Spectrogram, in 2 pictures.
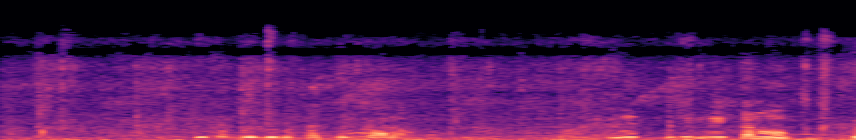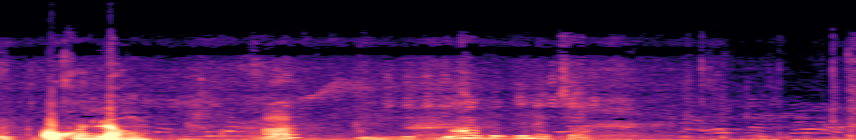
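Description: Young men talk with each other nearby.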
